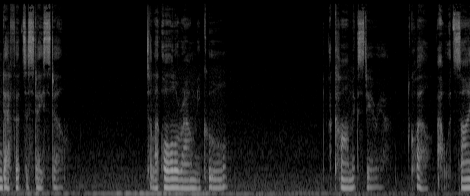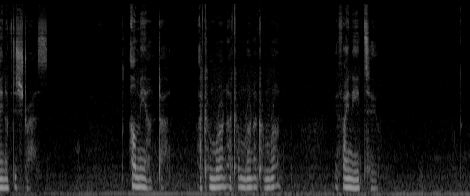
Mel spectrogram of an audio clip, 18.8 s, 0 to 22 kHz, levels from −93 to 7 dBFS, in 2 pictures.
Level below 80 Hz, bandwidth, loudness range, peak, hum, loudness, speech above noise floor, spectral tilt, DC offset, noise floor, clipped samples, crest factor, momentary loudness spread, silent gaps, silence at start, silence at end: -62 dBFS; over 20 kHz; 6 LU; -20 dBFS; none; -40 LUFS; 28 dB; -4.5 dB/octave; under 0.1%; -68 dBFS; under 0.1%; 24 dB; 24 LU; none; 0 s; 0 s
